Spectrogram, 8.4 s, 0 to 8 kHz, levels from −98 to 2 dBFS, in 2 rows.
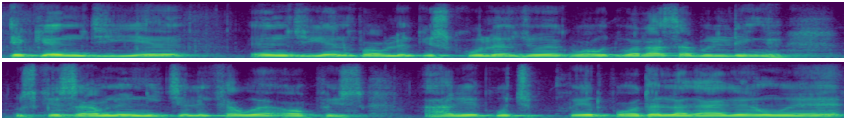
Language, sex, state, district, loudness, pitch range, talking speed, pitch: Hindi, male, Bihar, West Champaran, -16 LUFS, 160-170 Hz, 200 wpm, 170 Hz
